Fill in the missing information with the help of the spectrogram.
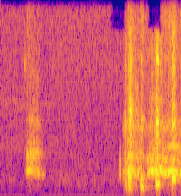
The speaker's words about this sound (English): Oh, there's my dog. Sorry.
